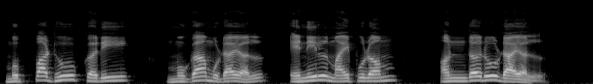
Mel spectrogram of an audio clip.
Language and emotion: Assamese, neutral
